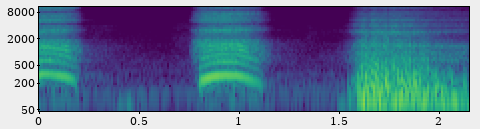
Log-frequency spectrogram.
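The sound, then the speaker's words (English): A breathing demonstration: two quick, audible inhales through the mouth, then a longer, breathy exhale, also through the mouth. The three breaths are fairly loud, heard alone and evenly spaced. “So I'll do it for you. It's two inhales, one exhale all through the mouth.”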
